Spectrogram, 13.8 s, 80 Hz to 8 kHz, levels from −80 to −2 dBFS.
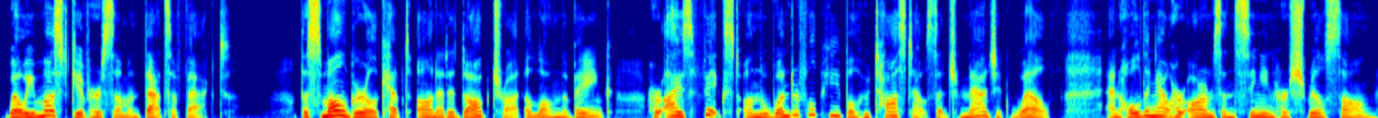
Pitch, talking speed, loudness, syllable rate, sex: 210 Hz, 195 wpm, -19 LUFS, 4.6 syllables/s, female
